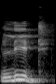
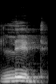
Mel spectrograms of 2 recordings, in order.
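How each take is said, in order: First: The vowel is a long 'ee' sound. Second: The vowel is a short 'eh' sound. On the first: It means to guide or be in charge. "লিড মানে হচ্ছে আহ, পরিচালনা করা" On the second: It means a kind of metal. "এল ই এ ডির অন্য একটা উচ্চারণ আছে"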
